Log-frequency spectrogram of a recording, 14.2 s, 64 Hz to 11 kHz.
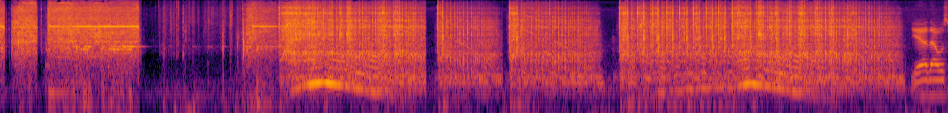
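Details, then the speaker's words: John Deere 755 turbo diesel crawler track loader, sat about 20 years, cranking: harsh metallic grinding bursts with a wailing spin-up tone and no engine catch; broken starter drive, gear found to have flown off. "probably the starter that was making that noise well I'm going to try tapping on the starter but I doubt that's going to do anything let me just pull that starter back out well what I'm seeing is not good it looks like the whole dang gear D flew off this thing"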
